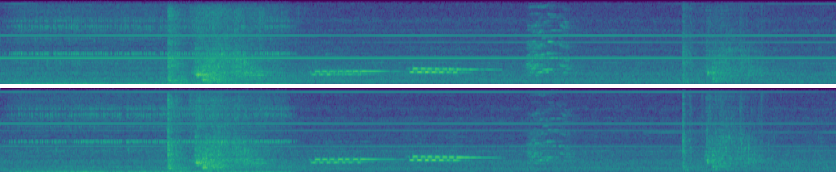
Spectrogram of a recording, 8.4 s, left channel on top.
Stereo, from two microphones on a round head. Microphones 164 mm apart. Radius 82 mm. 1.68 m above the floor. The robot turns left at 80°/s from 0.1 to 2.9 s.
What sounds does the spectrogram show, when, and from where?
1.5 s a splash: 55° right (ahead or behind), 6 m; by 3.4 s 55° left (ahead or behind), 6 m
3.1 s a ringtone: 10° right (ahead or behind), 1.6 m
5.2 s a squeak: 45° left (ahead or behind), 3 m
6.7 s a splash: 25° right (ahead or behind), 2 m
